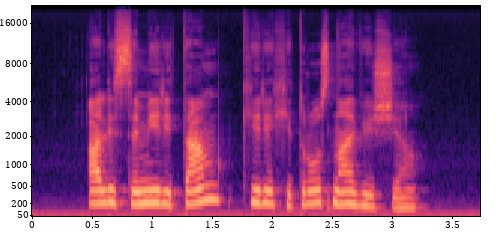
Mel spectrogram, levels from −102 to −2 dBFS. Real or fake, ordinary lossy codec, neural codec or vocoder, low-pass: real; none; none; 19.8 kHz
